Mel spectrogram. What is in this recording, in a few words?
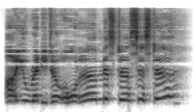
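hello, robot; rivetcity; mrhandy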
